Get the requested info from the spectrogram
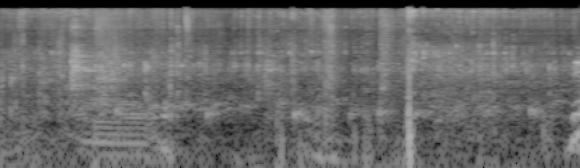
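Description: Holstein cow giving a brief, deep low of just under a second, followed about two seconds later by a single sharp knock.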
